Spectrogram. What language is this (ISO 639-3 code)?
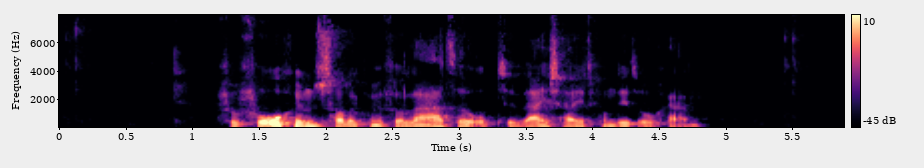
nld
